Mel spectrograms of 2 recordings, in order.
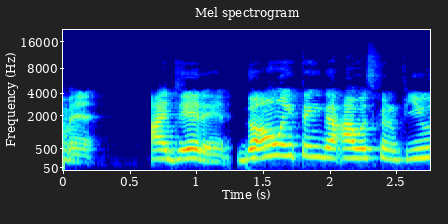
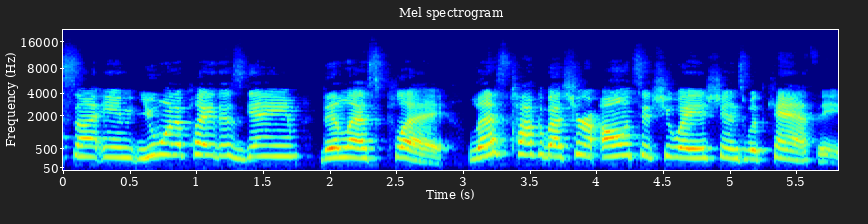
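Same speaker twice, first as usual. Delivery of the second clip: plain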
